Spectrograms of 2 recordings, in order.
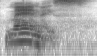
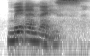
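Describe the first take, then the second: No difference in how they are said.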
